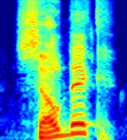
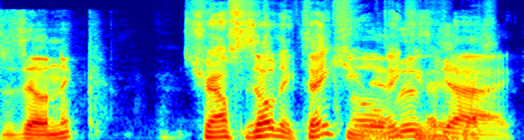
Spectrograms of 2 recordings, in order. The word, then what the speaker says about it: Zelnick: gonna butcher's last name celdnick i think that's how you pronounce it strauss zelnick schroeder no he has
